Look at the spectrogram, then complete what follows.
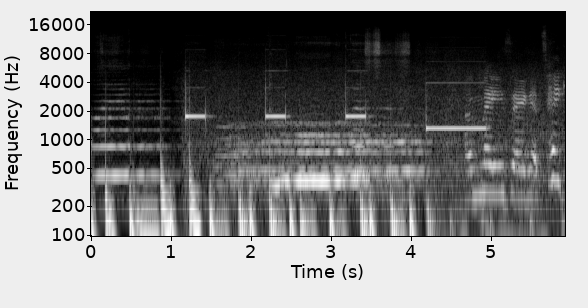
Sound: timer beeping; waves whooshing

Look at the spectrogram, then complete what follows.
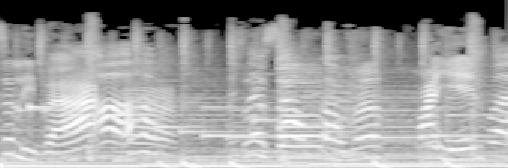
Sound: in Mandarin

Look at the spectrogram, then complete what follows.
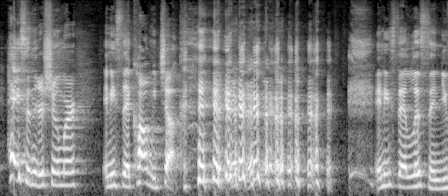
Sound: all laugh

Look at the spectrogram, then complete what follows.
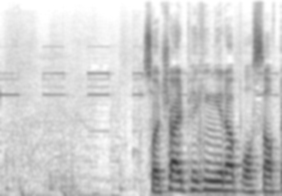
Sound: beeping

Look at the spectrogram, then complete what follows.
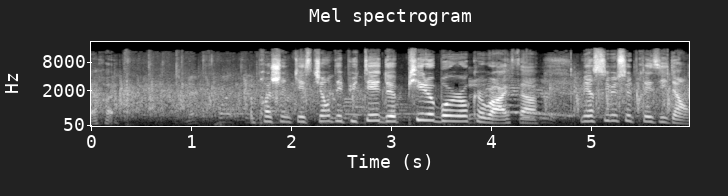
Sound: applause

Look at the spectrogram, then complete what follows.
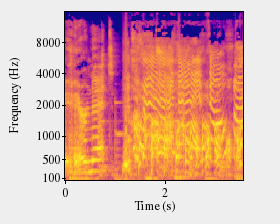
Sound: crowd laughing

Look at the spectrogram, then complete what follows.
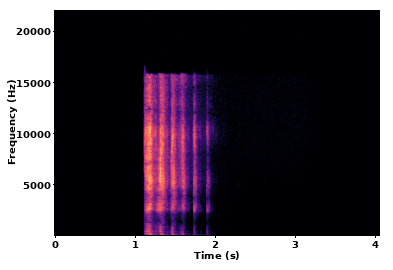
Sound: giggling

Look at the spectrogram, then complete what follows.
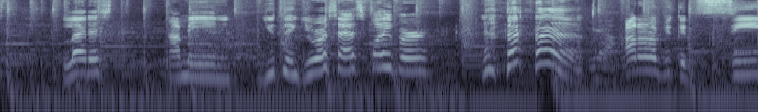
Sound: laughing

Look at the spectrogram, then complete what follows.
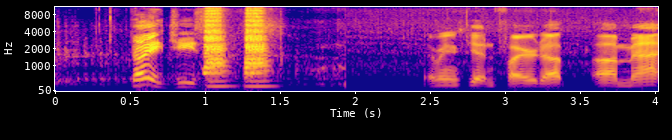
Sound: honking

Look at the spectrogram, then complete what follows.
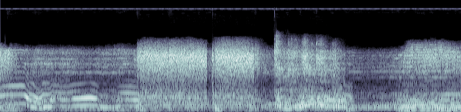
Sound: gunshots

